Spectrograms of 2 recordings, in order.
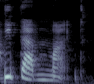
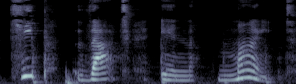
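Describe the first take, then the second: First: Said in the usual way. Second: Very slow, every word set apart; drawn out, each word weighted; slow emphatic repeat. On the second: Real, not acted. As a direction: drive it home word by word.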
